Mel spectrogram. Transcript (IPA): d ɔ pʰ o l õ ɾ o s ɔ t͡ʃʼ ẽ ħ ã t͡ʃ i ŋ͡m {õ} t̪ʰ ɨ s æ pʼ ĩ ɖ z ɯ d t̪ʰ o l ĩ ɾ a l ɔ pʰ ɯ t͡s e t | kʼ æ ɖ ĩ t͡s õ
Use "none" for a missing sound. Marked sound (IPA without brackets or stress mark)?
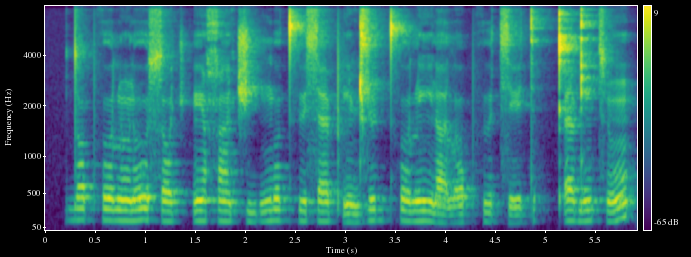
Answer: o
